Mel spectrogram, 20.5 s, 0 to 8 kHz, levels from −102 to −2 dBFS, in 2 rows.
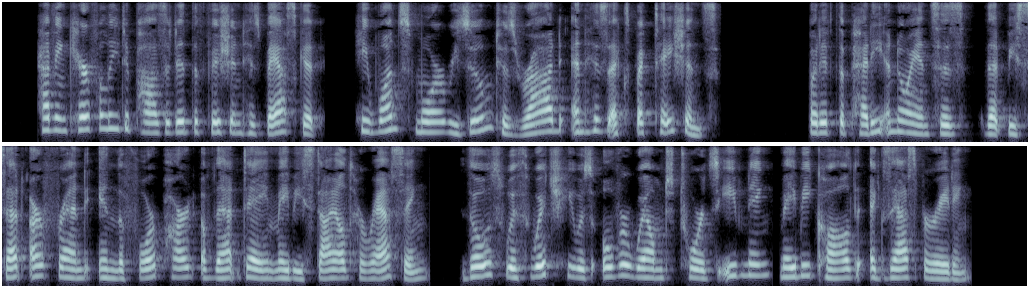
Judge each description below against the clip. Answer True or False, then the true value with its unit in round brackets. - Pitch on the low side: False (200 Hz)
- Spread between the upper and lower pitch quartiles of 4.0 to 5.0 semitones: False (3.6 semitones)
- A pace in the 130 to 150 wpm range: True (145 wpm)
